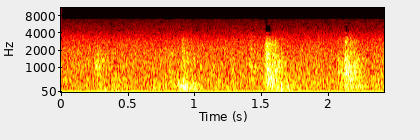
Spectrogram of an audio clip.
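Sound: door being opened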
